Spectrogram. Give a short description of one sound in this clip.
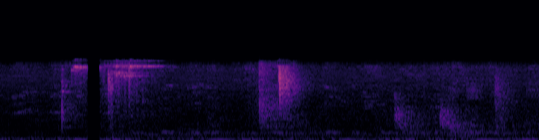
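Billiard balls click against each other and knock over small wooden pins.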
